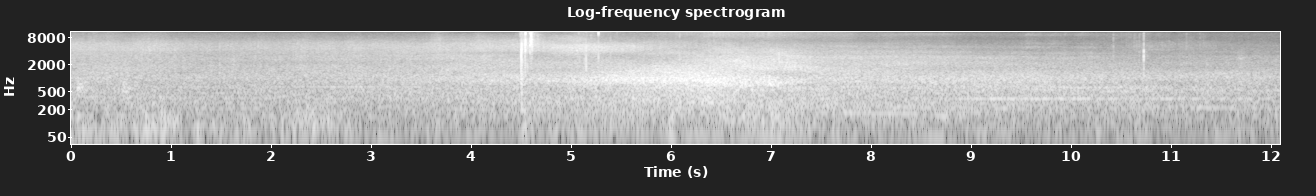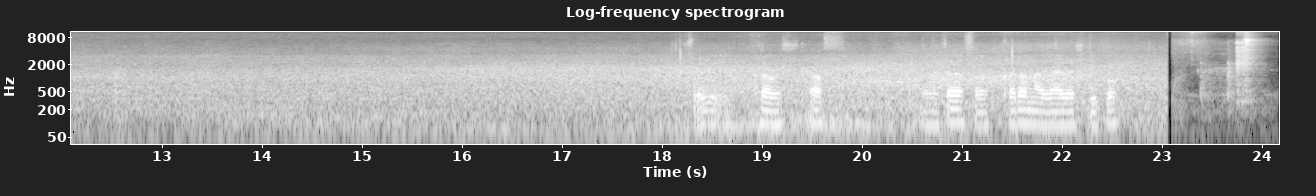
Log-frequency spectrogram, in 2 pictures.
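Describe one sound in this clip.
Traffic hums steadily on a wet road outdoors.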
